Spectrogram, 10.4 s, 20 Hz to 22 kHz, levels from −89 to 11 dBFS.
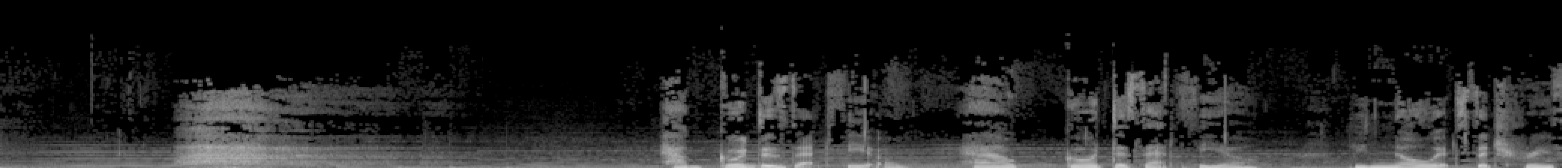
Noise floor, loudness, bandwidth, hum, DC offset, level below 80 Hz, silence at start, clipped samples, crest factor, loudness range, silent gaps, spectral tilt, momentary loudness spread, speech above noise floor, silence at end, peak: -38 dBFS; -18 LUFS; 13.5 kHz; none; under 0.1%; -40 dBFS; 0 s; under 0.1%; 18 dB; 7 LU; none; -5.5 dB/octave; 23 LU; 21 dB; 0 s; -2 dBFS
